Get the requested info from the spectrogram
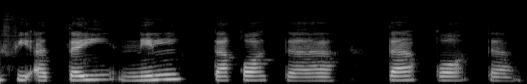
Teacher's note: تا کا مخرج اور قاف کا مخرج اس کا فرق رکھنا ہے. تا کو باریک ادا کرنا ہے، قاف کو موٹا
